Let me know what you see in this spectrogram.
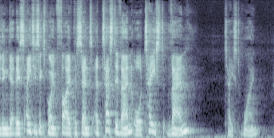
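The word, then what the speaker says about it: tastevin: Tester van. And that is how you say it, because I looked it up to be absolutely sure.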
